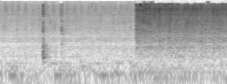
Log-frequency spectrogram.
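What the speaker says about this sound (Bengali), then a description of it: "এটা দিলাম কাশ্মীরি লঙ্কার গুঁড়ো একটু কালার হওয়ার জন্য দিয়ে মশলাটাকে কিন্তু ভালো করে কষিয়ে নেবো" Kashmiri chili powder spice masala sautéing for a bottle gourd curry: a couple of soft scrapes of stirring, then a loud, steady broadband sizzle bursts in and holds close up, with no talk.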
